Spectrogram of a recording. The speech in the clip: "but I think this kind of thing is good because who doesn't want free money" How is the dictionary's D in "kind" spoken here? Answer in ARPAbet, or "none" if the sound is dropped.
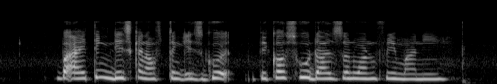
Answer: none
